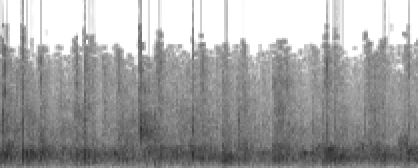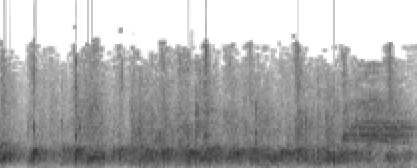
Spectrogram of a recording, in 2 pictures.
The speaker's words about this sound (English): Um, but with that, I just wanted to give another round of applause and then I'm going to open it up.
